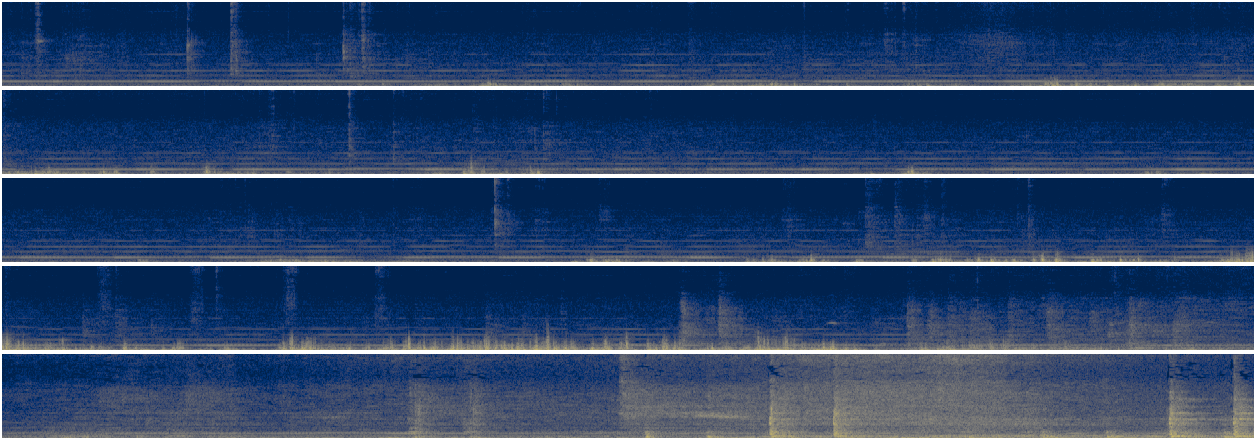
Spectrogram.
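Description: Railway level-crossing warning bell ringing steadily in a pulsing tone. A train's rumble builds from about halfway through until an Izuhakone Railway electric train passes close by, its wheels loudest near the end.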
